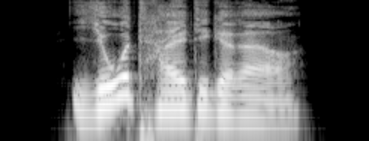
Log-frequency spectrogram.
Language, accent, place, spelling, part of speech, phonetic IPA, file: German, Germany, Berlin, iodhaltigerer, adjective, [ˈi̯oːtˌhaltɪɡəʁɐ], De-iodhaltigerer.ogg
- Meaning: inflection of iodhaltig: 1. strong/mixed nominative masculine singular comparative degree 2. strong genitive/dative feminine singular comparative degree 3. strong genitive plural comparative degree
